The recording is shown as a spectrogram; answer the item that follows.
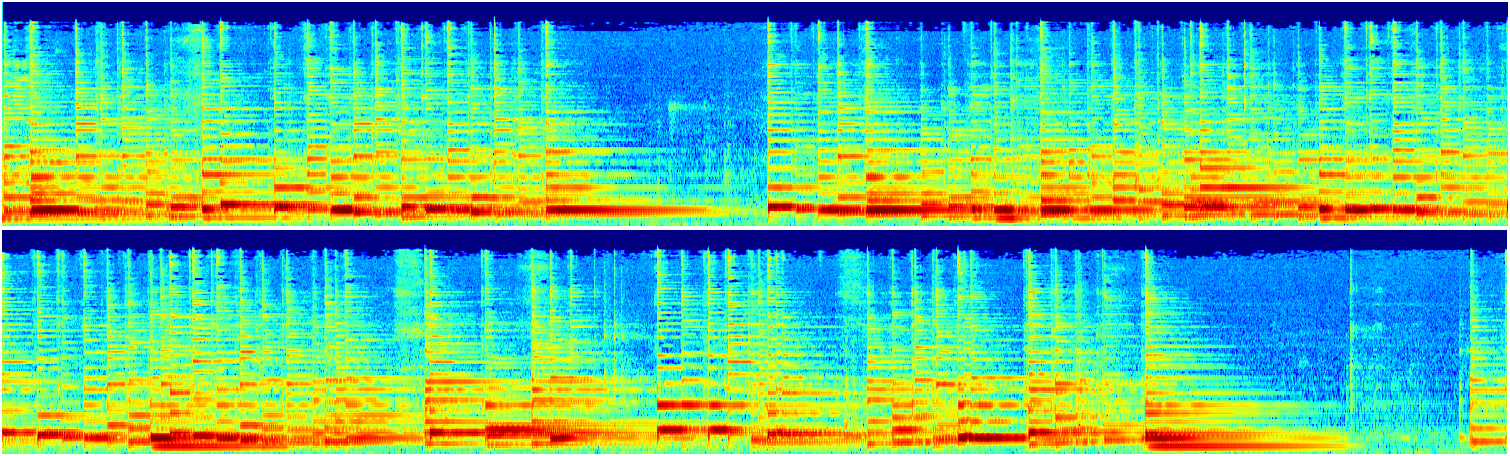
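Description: Baroque guitar played solo: plucked melody notes and chords, each ringing and fading. The playing dies away to a short gap about seven seconds in and again near the end, at the close of phrases, before picking up again.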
